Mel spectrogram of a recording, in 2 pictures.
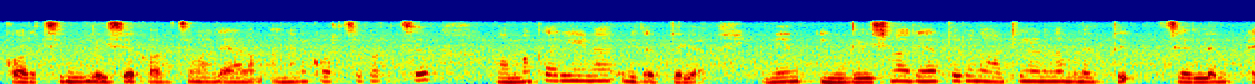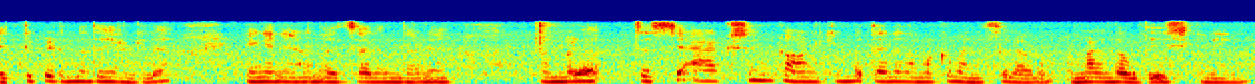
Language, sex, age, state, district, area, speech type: Malayalam, female, 18-30, Kerala, Thrissur, urban, spontaneous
